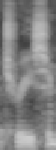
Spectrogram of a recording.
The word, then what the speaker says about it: Therese: h ER e SE CA yes I do pronounce it Teresa but my mother is Dutch and so she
